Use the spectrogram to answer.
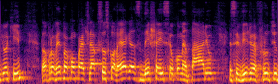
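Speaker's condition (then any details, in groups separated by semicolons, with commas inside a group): No condition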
